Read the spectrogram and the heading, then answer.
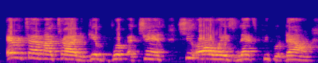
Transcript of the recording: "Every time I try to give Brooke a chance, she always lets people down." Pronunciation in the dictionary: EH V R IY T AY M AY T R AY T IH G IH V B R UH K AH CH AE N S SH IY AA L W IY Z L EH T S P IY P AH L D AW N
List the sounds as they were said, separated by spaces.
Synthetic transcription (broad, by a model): EH V R IY T AY M AY T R AY T IH G IH V B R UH K AH CH AE N S SH IY AA L W IY Z L EH T S P IY P L D AW N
